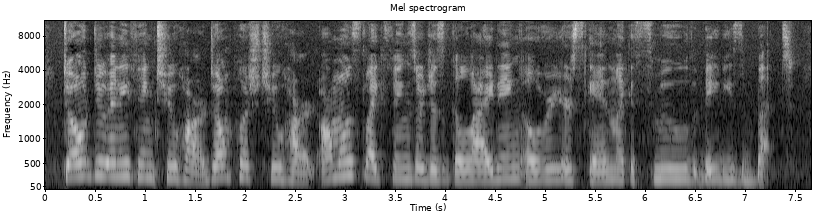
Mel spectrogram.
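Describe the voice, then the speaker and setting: Over noticeable background noise, a woman talks at a fairly slow pace and medium pitch. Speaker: beauty vlogger. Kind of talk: tutorial. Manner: casual, rambling with fillers.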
